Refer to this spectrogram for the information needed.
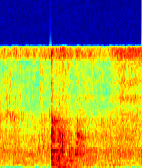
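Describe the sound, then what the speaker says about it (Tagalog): Chop suey with young corn and a splash of soy sauce is stirred in a hot pan, giving one short scrape of a utensil against a steady sizzle that runs through the whole moment. "Haluin lang natin."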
